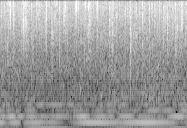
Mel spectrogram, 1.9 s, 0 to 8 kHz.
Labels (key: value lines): label: biophony, midshipman
recorder: SoundTrap 500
